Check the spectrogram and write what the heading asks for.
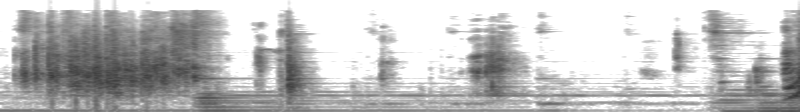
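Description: Paper gift bag rustling loudly for about a second as it is opened and reached into. Soft background music follows, with a couple of faint light clinks.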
